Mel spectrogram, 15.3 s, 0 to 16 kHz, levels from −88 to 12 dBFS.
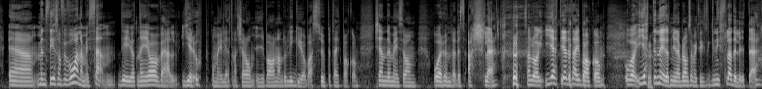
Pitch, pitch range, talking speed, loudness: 170 Hz, 160-195 Hz, 180 wpm, -19 LUFS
